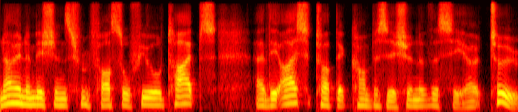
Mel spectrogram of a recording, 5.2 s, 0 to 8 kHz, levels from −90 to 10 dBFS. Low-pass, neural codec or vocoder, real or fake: 7.2 kHz; codec, 16 kHz, 0.7 kbps, FocalCodec; fake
